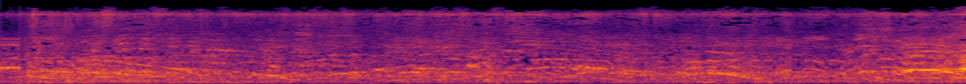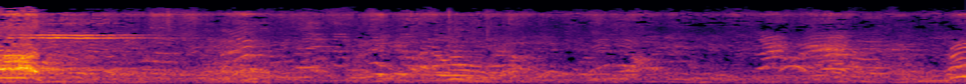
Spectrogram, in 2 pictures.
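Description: Overlapping voices of players and spectators calling and chattering around a football pitch. About halfway through there is a loud burst that carries a brief high steady tone.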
